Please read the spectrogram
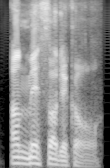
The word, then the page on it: unmethodical: British English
